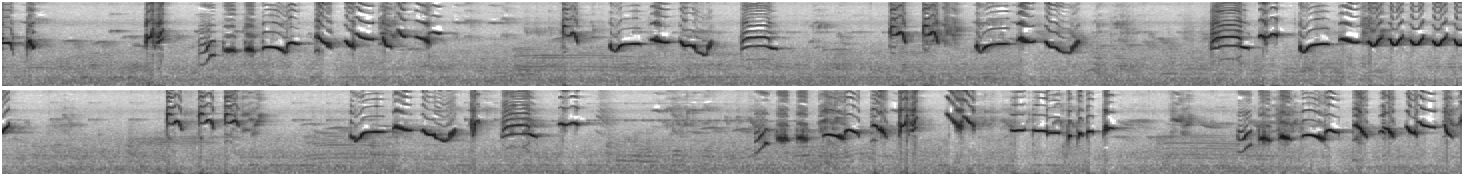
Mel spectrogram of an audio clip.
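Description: Oriental magpie-robin of the white-bellied 'kacer poci' form singing loudly: bursts of varied sweeping whistles and rapid trills, in phrases of one to three seconds with short pauses between.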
